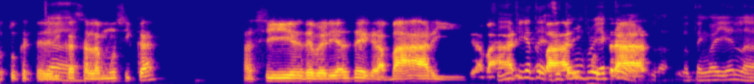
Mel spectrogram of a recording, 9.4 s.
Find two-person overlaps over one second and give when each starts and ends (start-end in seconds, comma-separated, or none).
6.1-8.1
